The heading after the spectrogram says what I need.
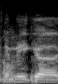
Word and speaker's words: D'Amico: So I'm rooting for D'Amico, I think it's pronounced D'Amico or DeMarco. Yeah, D'Amico, yeah. I'm rooting for the brother.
